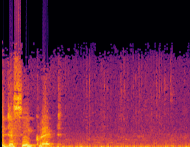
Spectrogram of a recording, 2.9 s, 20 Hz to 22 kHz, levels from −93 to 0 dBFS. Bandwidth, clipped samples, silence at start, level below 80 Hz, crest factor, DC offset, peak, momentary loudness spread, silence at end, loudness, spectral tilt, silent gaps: over 20 kHz; 0.2%; 0.05 s; -36 dBFS; 12 dB; under 0.1%; 0 dBFS; 19 LU; 0 s; -8 LUFS; -4 dB/octave; none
